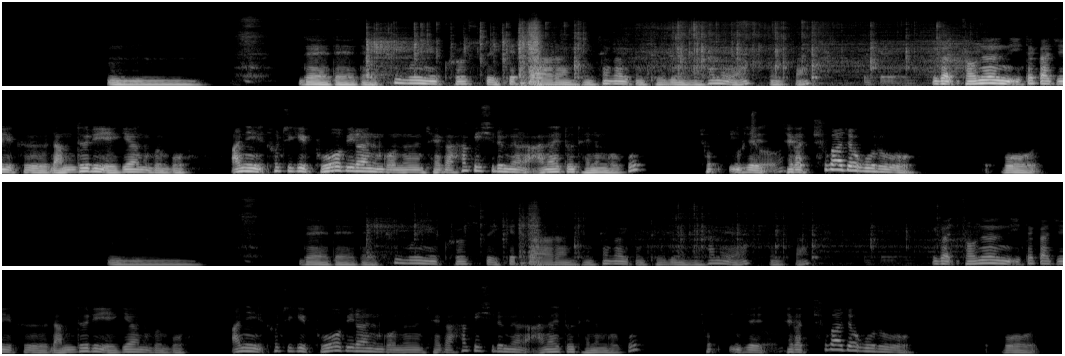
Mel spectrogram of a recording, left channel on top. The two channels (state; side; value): quieter; right; 15.1 dB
